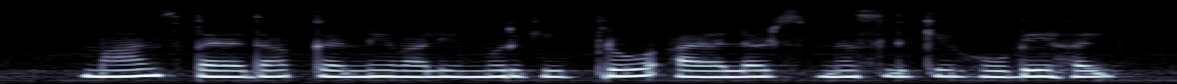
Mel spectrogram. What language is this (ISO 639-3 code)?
mag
